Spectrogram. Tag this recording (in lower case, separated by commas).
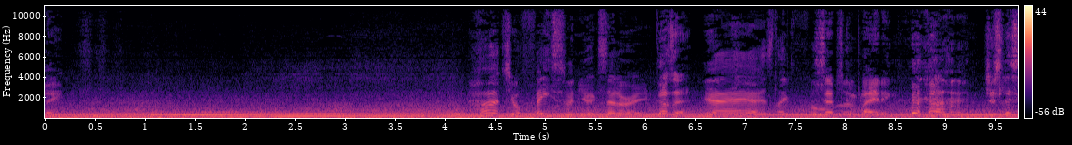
car, speech, vehicle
